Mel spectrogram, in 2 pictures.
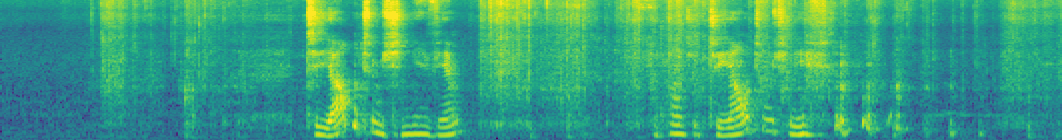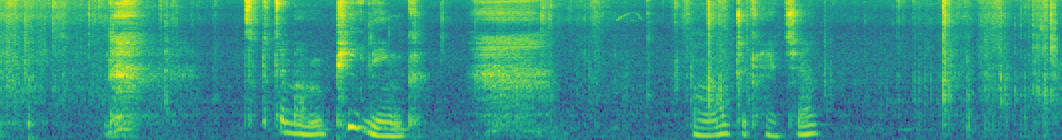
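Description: Paper and a cardboard box rustle in a young woman's hands.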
